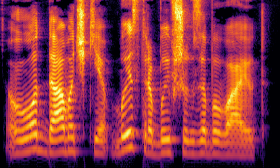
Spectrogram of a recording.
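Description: A woman voicing a cheeky, joking teenage brother with a slightly lower, loud, playful delivery. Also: measured pace, vocal fry.

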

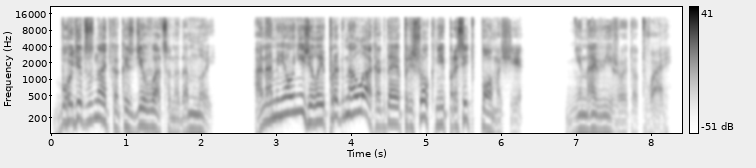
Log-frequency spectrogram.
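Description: A man's voice: mid-range voice, sing-song, moderate pace, mellow, no room sound, clean studio sound, voice pushed up, natural voice. A man voicing a boastful, whining, cowardly male creature in an audiobook. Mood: sulky.

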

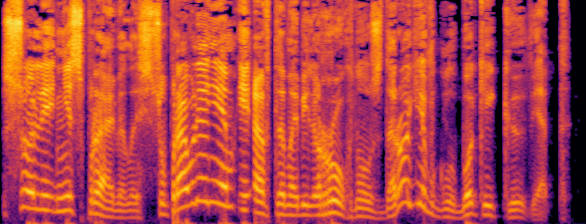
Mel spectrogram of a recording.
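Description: A man narrating a fantasy audiobook in an expressive reading style. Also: fairly high pitch, moderate pace, no echo.

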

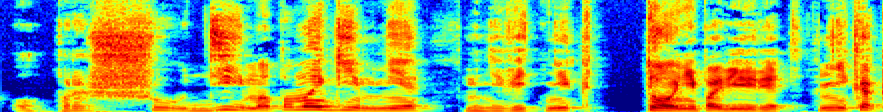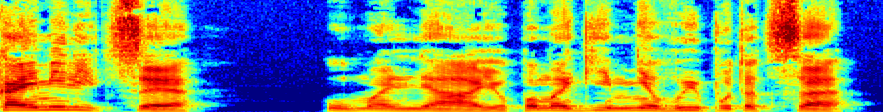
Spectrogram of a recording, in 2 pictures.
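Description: A man's voice: on the high side, unhurried, a little mellow, pitched above the performer's own voice, lightly acted. A man voicing a frightened young actress who pleads breathlessly, near tears. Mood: panicked pleading.

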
